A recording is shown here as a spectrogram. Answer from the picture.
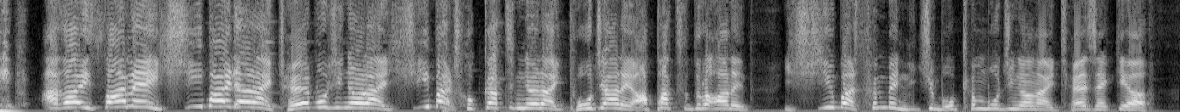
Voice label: jeers; scout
